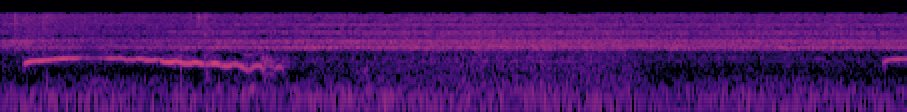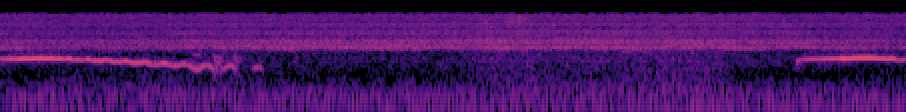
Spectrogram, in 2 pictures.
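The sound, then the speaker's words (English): A screech owl calls three times at night, about four seconds apart. Each call is a faint whistled note that rises slightly and then slides down, over a steady background hiss. “We promised the screech owl sound, the sound you hear at night that may alarm you and frighten you to some degree.”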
